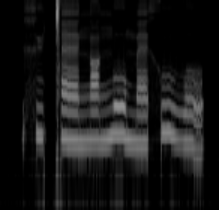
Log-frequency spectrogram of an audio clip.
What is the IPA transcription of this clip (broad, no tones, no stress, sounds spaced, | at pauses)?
x y ǀ æ ŋ ɑ ŋ o m æ x u v o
